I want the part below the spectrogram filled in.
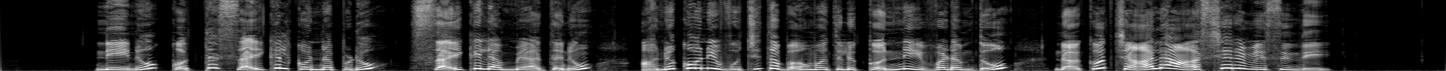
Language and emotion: Telugu, surprised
